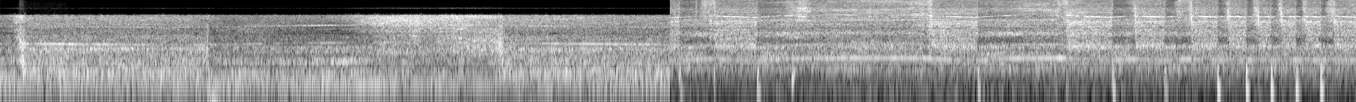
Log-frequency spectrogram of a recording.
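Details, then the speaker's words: Curb-find Bissell PowerClean upright vacuum with abused filters, suspected worn belt and iffy bearings, tested at the neck: loud steady rushing roar with a thin whistle on top; plenty of airflow and suction, normal. "yep that actually feels reasonably healthy plenty of airflow and suction right there on the neck"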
